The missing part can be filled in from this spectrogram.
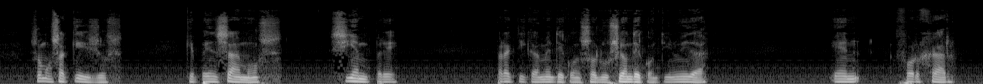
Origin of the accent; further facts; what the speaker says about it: Argentina; y ahí me integro como argentino a toda la comunidad latinoamericana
